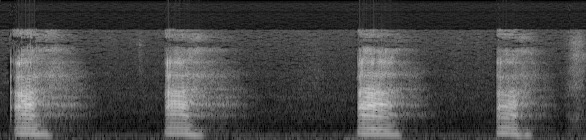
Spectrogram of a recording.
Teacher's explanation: Now the next one is the what I call the soft ha. It's the ha that comes right from the bottom of the throat. Now this one's very difficult because what you've got to do with, especially with the sakin version of this, is bring the sound out but not bring the air right out.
